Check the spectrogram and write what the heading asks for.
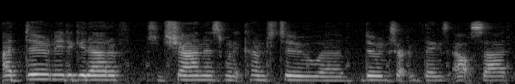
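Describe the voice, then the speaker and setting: This young woman's casual home vlog is earnest but delivered completely flat, at medium pitch and normal speed, as she rambles and restarts sentences. Her camera mic gives it a dull lo-fi quality with a little hiss or hum.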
